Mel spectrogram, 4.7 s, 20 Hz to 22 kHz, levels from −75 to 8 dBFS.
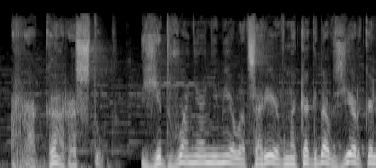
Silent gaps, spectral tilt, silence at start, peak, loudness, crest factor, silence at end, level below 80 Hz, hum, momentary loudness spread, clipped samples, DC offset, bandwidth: none; -5 dB/octave; 0.15 s; 0 dBFS; -15 LUFS; 14 dB; 0 s; -36 dBFS; none; 11 LU; under 0.1%; under 0.1%; 16 kHz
